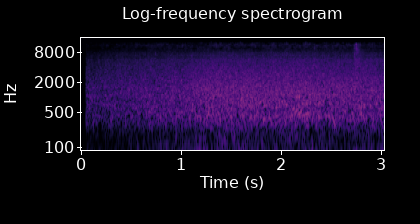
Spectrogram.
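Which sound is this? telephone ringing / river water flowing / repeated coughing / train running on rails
river water flowing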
